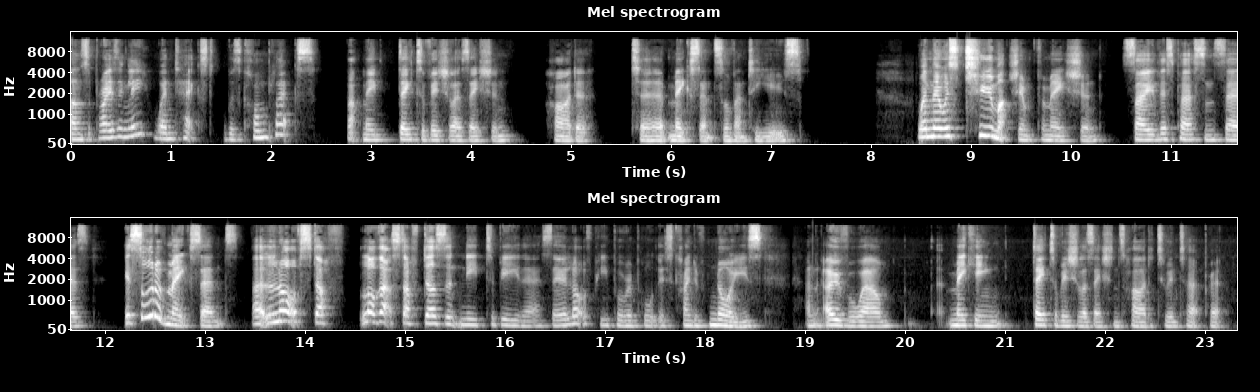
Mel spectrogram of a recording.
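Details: Adult woman speaking; normal speech.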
